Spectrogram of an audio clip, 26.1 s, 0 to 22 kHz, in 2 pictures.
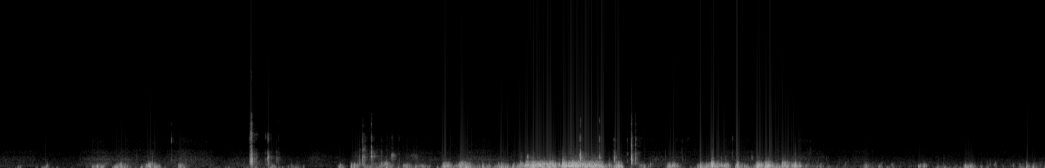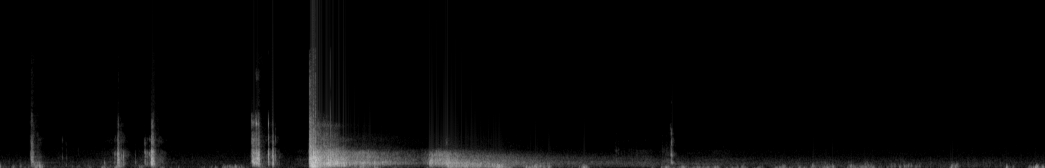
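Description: A single shot from a scoped .308 hunting rifle about two-thirds of the way in, its report rolling back as an echo off the valley slopes for a couple of seconds. Before it, rustling and handling noises as the shooter settles in.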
